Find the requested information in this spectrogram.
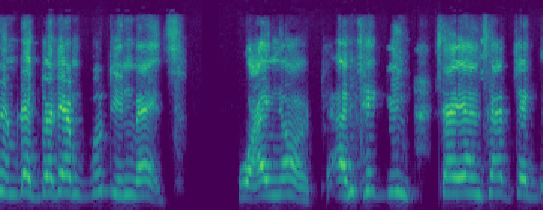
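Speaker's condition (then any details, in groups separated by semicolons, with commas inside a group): Cerebral palsy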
